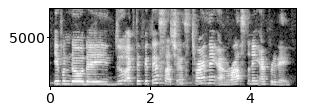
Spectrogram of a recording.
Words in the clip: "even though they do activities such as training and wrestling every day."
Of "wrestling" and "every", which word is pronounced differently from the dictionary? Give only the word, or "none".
wrestling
